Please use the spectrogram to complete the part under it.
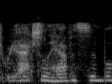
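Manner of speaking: whispering in character. Asking another player's character a secret question: whispering in character. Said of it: "I whisper at Reese".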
